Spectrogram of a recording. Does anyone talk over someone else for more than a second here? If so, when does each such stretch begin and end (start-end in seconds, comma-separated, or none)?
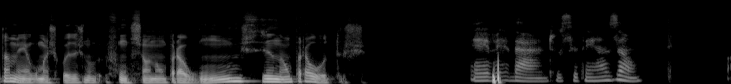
none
